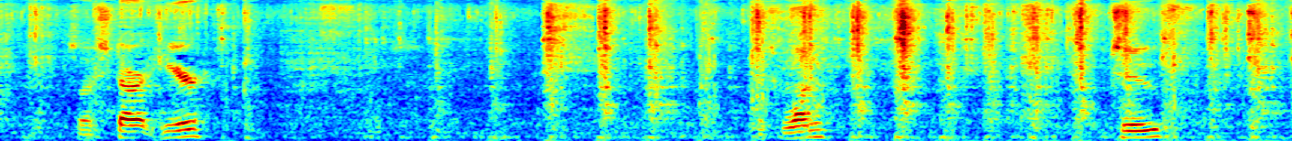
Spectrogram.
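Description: A spinning machine wheel thumps in a steady, quick rhythm.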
